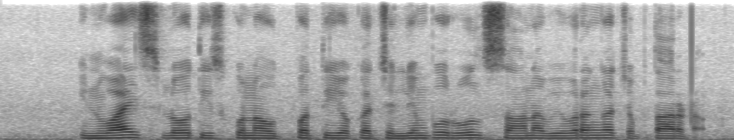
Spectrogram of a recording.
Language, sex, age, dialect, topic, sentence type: Telugu, male, 18-24, Telangana, banking, statement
